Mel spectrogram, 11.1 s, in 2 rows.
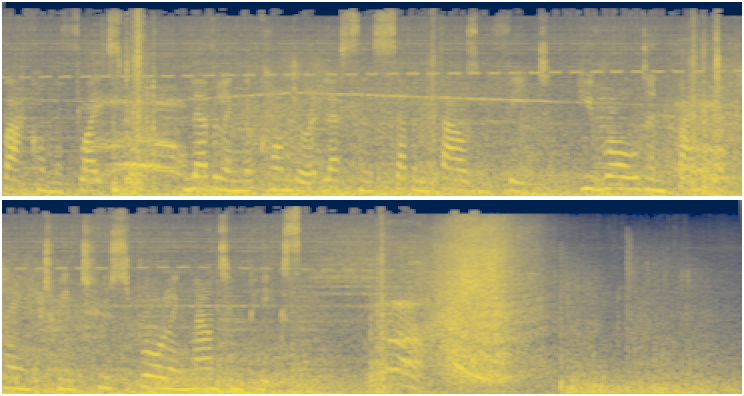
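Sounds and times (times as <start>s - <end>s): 
speech: 0.0s - 8.9s
descending whistling tones: 0.0s - 9.7s
missiles exploding against mountains: 8.7s - 11.0s.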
